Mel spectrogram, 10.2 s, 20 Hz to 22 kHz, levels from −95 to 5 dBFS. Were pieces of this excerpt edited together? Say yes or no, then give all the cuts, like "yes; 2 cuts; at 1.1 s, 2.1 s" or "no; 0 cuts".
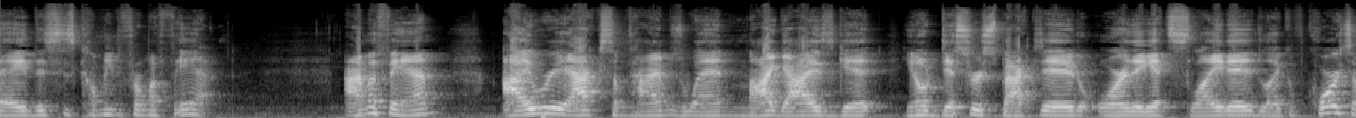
yes; 2 cuts; at 2.5 s, 6.7 s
